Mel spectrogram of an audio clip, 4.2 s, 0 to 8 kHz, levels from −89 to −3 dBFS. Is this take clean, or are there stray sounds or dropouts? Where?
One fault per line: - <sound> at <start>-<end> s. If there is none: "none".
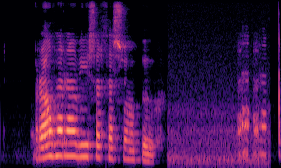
- laugh at 3.6-4.0 s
